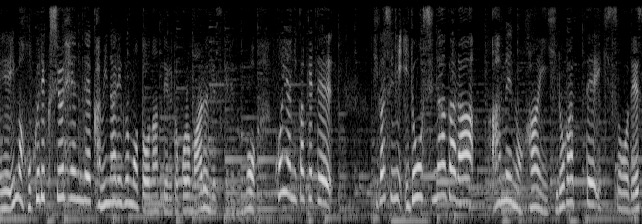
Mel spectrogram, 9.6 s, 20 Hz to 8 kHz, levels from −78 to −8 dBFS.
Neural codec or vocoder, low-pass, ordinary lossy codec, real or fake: none; 7.2 kHz; none; real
